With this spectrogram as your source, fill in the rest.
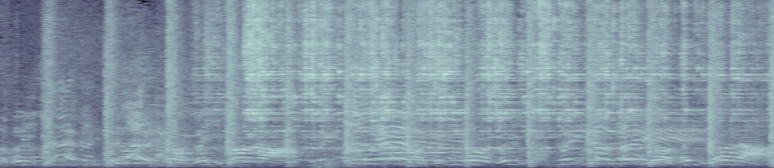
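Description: A crowd of men chants and shouts loudly close by.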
